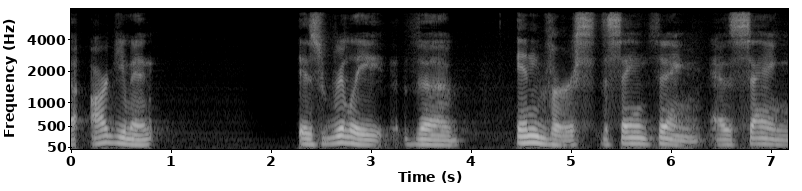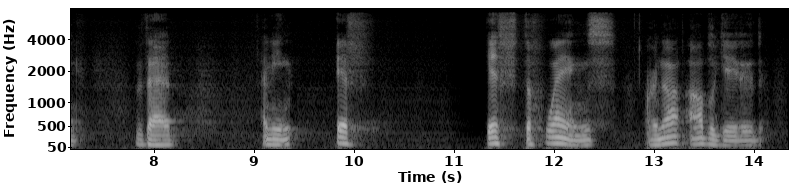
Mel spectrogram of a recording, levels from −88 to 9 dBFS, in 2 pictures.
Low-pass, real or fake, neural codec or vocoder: 7.2 kHz; fake; autoencoder, 48 kHz, 32 numbers a frame, DAC-VAE, trained on Japanese speech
